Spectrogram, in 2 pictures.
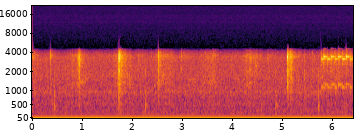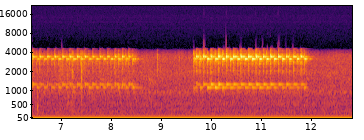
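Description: Phone ringtone ringing twice, a fast warbling two-tone ring starting about six seconds in and again near the end. Under it is a steady low hum with a few light clicks.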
